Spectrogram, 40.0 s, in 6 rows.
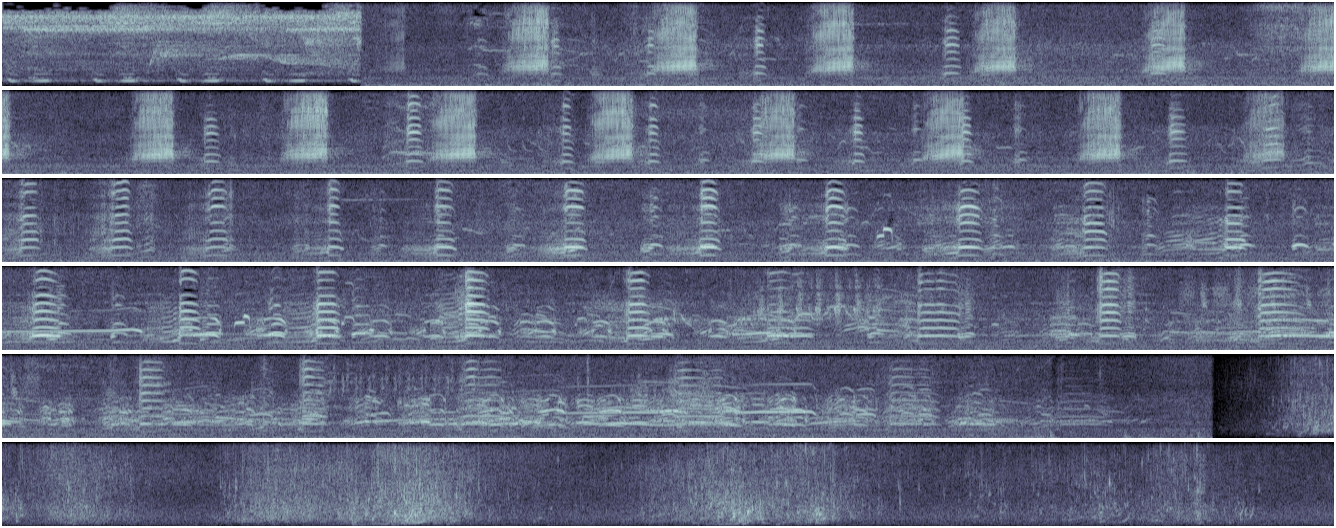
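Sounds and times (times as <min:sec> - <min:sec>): steady low rumble: 0:01.8 - 0:32.7
geese honking: 0:02.4 - 0:32.3.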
